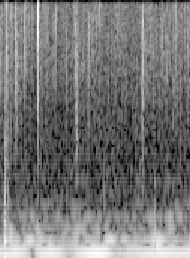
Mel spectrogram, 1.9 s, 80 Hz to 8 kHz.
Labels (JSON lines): {"label": "biophony, midshipman", "recorder": "SoundTrap 500"}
